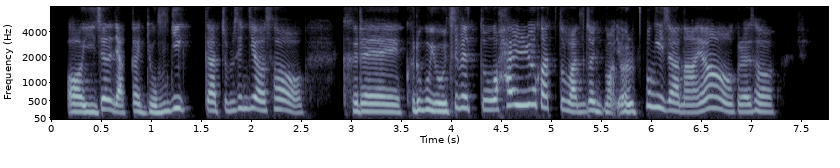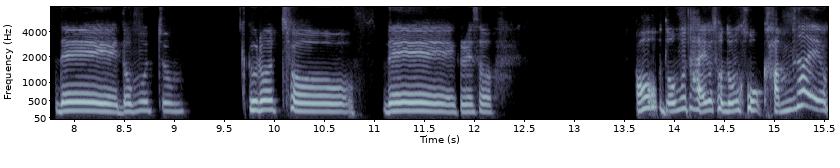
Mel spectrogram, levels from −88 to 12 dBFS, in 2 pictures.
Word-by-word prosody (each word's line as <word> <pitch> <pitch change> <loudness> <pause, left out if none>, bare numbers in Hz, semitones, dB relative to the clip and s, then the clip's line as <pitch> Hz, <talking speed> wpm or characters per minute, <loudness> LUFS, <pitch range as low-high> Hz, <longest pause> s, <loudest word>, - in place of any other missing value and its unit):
어 210 -1 +3
이제는 200 +6 +1
약간 195 +2 -1
용기가 235 +5 -2
좀 230 0 -9
생겨서 255 -8 -2 0.4
'그래' 210 -3 0
그리고 250 +1 -1
요즘에 225 +8 +2
또 260 -1 0
한류가 375 +1 +2
또 260 - -7
완전 205 +2 -1
막 195 -1 -6
열풍이잖아요. 220 - -1
그래서 200 0 -4 0.6
네. 225 -2 +4
너무 210 +5 -3
좀 220 -1 -7 0.6
그렇죠. 220 -5 +2 0.3
네. 220 -2 +3
그래서 200 0 -4 1.5
어우 - - +4
너무 225 +7 +1
다행이고 270 -5 +3
저 - - 0
너무 220 +3 +2
고 240 +1 0
감사해요. 265 - +2
225 Hz, 250 characters per minute, -22 LUFS, 205-255 Hz, 1.5 s, 네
